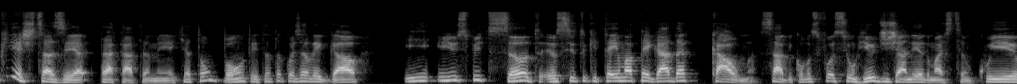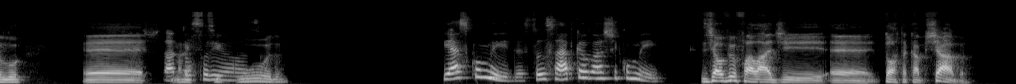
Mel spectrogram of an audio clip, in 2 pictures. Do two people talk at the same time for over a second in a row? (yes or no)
yes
